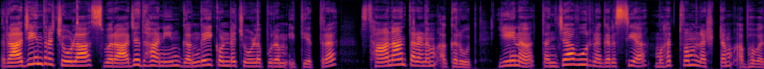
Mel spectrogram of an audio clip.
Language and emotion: Sanskrit, neutral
